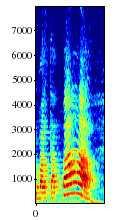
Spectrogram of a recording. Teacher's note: eu vejo que ela é uma palavra oxítona. A sílaba tônica é o pá.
